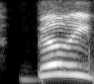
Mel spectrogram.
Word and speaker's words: Bill Li: from owensburg south carolina spelled billy black but pronounced billy it was just like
